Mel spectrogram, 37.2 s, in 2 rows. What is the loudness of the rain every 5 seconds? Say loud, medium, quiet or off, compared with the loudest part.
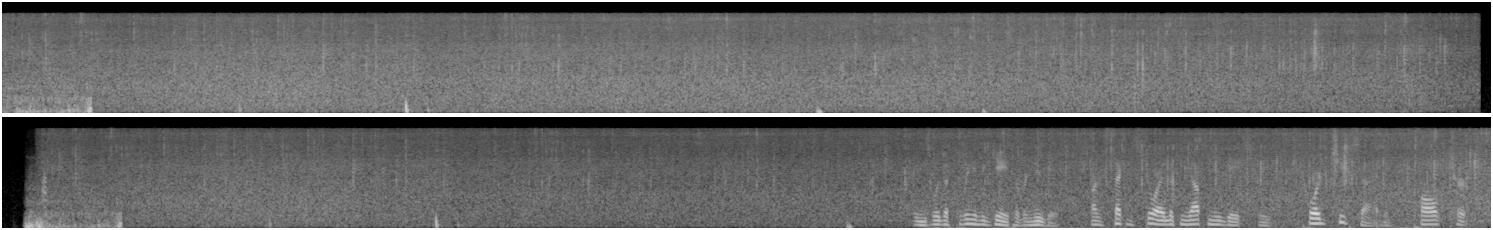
loud, loud, loud, loud, medium, medium, medium, loud.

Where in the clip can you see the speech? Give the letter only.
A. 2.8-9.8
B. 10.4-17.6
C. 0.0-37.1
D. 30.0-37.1
D.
